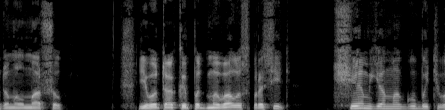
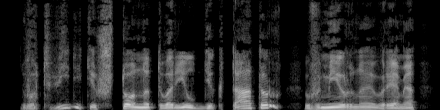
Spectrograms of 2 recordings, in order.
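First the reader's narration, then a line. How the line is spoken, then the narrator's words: Exclaimed. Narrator (Russian): воскликнул Пономарев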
